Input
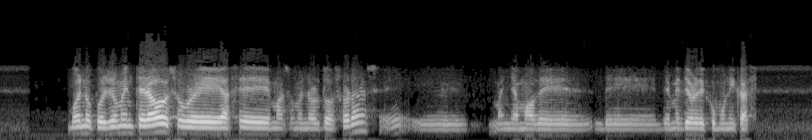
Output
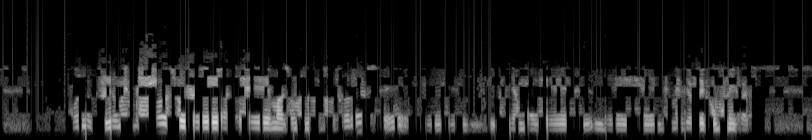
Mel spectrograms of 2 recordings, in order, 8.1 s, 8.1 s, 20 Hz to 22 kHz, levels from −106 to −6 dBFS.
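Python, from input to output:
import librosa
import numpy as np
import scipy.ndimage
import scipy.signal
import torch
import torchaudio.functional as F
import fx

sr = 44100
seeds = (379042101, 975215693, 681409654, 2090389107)

y = fx.spec_dropout(x, sr, seeds[0], share_pct=49)
y = fx.dmg_crackle(y, sr, seeds[1], per_s=11.0, level_db=-52.0)
y = scipy.signal.sosfilt(scipy.signal.butter(4, 280.0, 'highpass', fs=sr, output='sos'), y)
y = fx.auto_swell(y, sr, attack_ms=305.0)
y = fx.band_squash(y, sr, depth_pct=70, at=(2.94, 5.38))
y = F.gain(torch.from_numpy(y), 4.0).numpy()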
